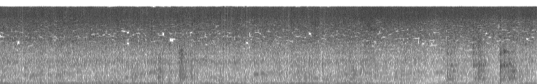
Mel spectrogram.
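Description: Chopped onions sizzling steadily in hot oil and ghee in an aluminium pot as they are stirred with a steel ladle, with a few light scrapes of the ladle.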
